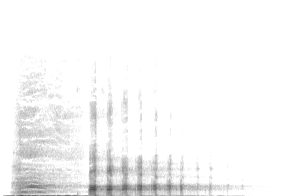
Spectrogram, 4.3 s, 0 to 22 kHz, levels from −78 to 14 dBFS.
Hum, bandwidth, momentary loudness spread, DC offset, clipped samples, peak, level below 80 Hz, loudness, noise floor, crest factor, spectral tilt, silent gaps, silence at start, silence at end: none; 13.5 kHz; 19 LU; under 0.1%; under 0.1%; -6 dBFS; -40 dBFS; -27 LUFS; -78 dBFS; 22 dB; -3.5 dB/octave; none; 0.05 s; 1.15 s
